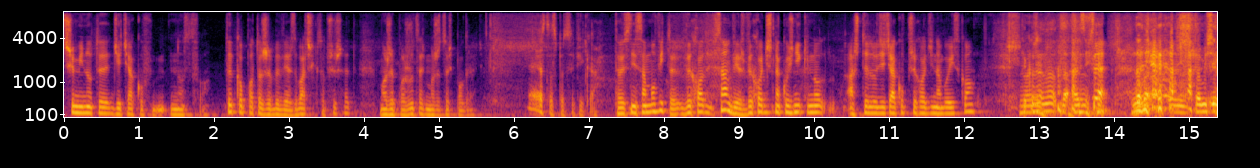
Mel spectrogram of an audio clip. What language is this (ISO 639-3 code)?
pol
